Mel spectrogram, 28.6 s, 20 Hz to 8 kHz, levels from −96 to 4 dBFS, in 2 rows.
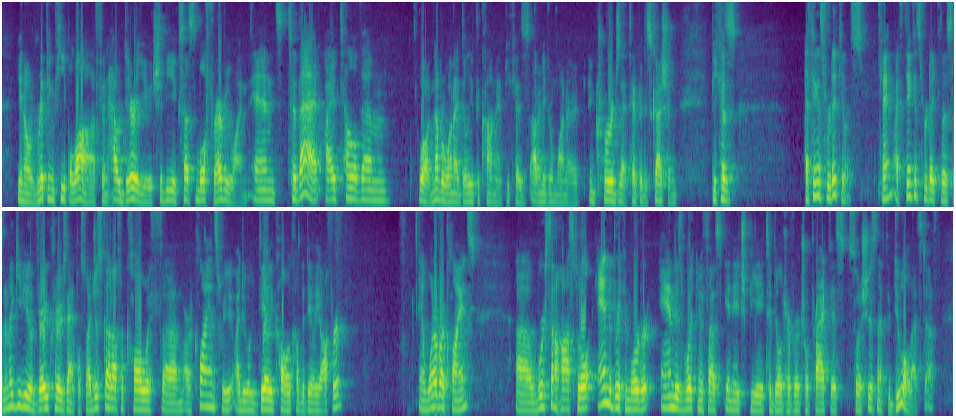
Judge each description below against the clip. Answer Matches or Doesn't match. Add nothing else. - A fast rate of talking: Matches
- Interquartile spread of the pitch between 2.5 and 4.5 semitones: Matches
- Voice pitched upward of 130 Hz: Matches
